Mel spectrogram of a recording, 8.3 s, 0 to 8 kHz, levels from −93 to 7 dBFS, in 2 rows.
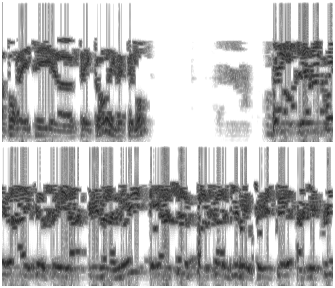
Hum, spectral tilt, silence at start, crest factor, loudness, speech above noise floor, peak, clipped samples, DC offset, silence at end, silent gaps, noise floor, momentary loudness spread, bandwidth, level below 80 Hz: none; -2.5 dB/octave; 0 s; 10 dB; -7 LUFS; 29 dB; 0 dBFS; 0.8%; under 0.1%; 0 s; 1.92-2.30 s, 2.44-2.51 s; -39 dBFS; 5 LU; 8 kHz; -52 dBFS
